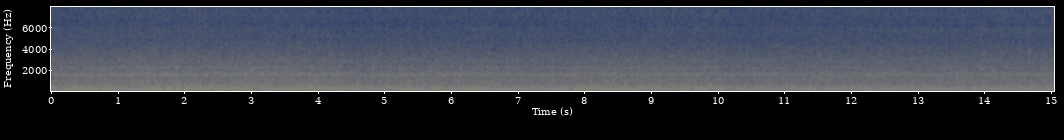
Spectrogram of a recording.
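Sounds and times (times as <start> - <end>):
steady rain hissing: 0.0 - 15.0.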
